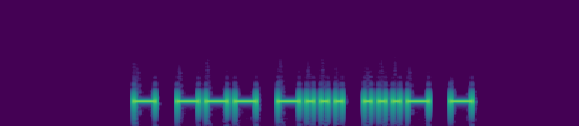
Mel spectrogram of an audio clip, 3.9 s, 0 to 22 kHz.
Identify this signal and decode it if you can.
Morse code, heard as a keyed tone, about 25 wpm, 700 Hz. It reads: TOBVT
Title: Code Groups - 5 Letters - 25wpm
